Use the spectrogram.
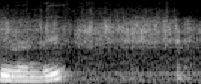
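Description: Tomatoes frying in a pan for Kadapa-style semolina upma, a steady soft sizzle that continues after a brief spoken word at the start.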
